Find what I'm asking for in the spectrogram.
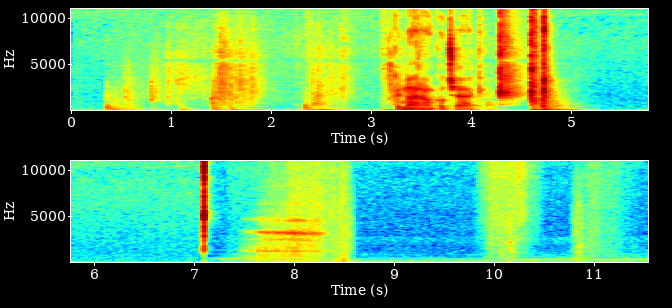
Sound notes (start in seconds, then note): none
